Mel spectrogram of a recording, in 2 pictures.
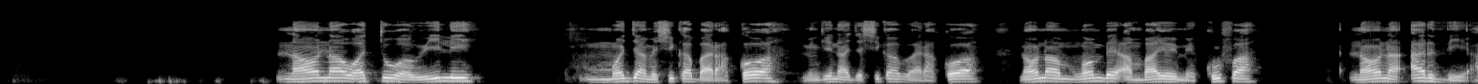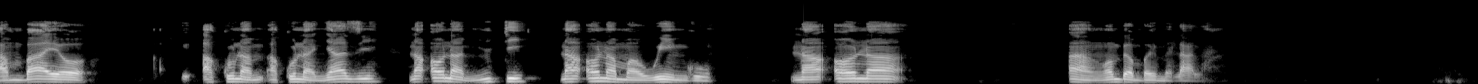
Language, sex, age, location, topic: Swahili, male, 18-24, Nakuru, health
